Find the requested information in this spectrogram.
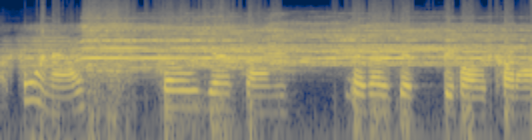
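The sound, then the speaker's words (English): A loud, continuous alarm rings steadily through the whole stretch, its shrill tone never letting up while a man keeps talking over it. “That's the alarm.”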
